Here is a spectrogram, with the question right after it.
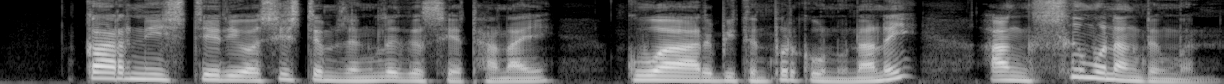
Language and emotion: Bodo, surprised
